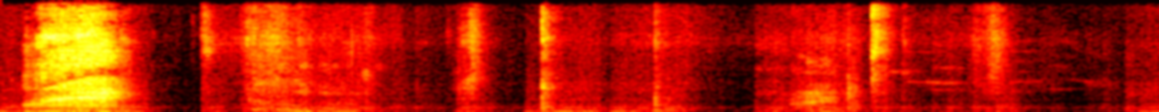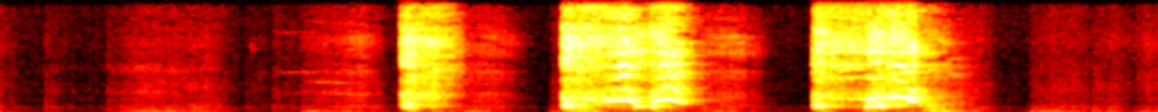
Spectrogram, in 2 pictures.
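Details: Persistent dry-sounding cough lasting many days, which the person blames on hot-cold weather changes and is taking medicine for: one cough, soft throat sounds, then three harsh coughs close together.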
